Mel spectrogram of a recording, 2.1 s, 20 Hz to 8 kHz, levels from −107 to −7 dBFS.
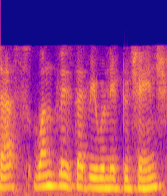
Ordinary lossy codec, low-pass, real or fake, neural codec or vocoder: AAC, 16 kbps; 7.2 kHz; fake; codec, 16 kHz, 2 kbps, FunCodec, trained on LibriTTS, 25 frames a second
